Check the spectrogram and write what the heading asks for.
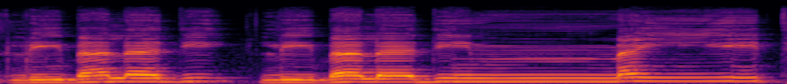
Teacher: تنوين كسر جاء بعدها ميم ادغام بغنه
